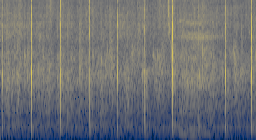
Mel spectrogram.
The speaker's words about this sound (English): Everybody clap your hands to the Lord. Everybody clap your hands.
